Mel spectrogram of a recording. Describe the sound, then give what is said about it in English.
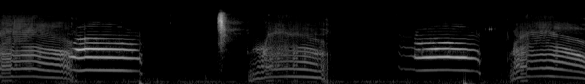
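A cat meows repeatedly, four drawn-out, whining calls with short pauses between them, plus a brief sharp click partway through. No one speaks. “And I tell my wife that about our cats every day.”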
